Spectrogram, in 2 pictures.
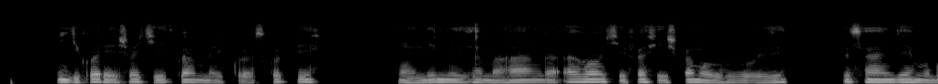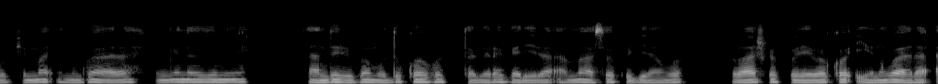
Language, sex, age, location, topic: Kinyarwanda, male, 25-35, Kigali, health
